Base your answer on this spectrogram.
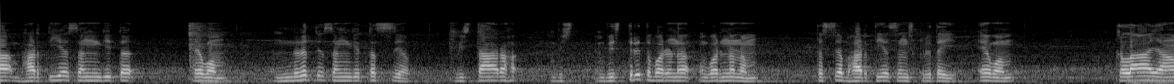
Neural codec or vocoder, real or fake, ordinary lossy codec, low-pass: none; real; none; 7.2 kHz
